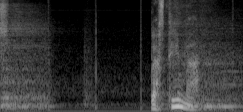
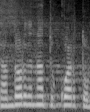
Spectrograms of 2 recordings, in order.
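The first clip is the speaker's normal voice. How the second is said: raised, higher mock scolding; higher, louder voice of a fed-up parent giving orders; parent and sulky teen; 6 semitones higher, 3 dB louder, faster than usual. Voicing annoyed parent and sulky teen.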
